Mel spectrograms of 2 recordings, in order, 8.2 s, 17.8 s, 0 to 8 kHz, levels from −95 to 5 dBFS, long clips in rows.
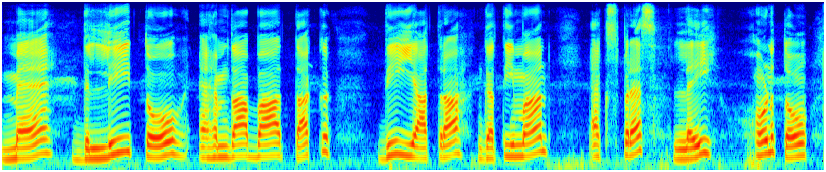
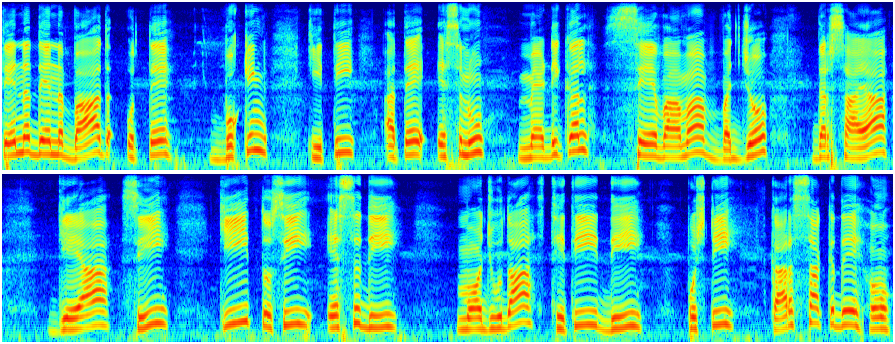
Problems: none marked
